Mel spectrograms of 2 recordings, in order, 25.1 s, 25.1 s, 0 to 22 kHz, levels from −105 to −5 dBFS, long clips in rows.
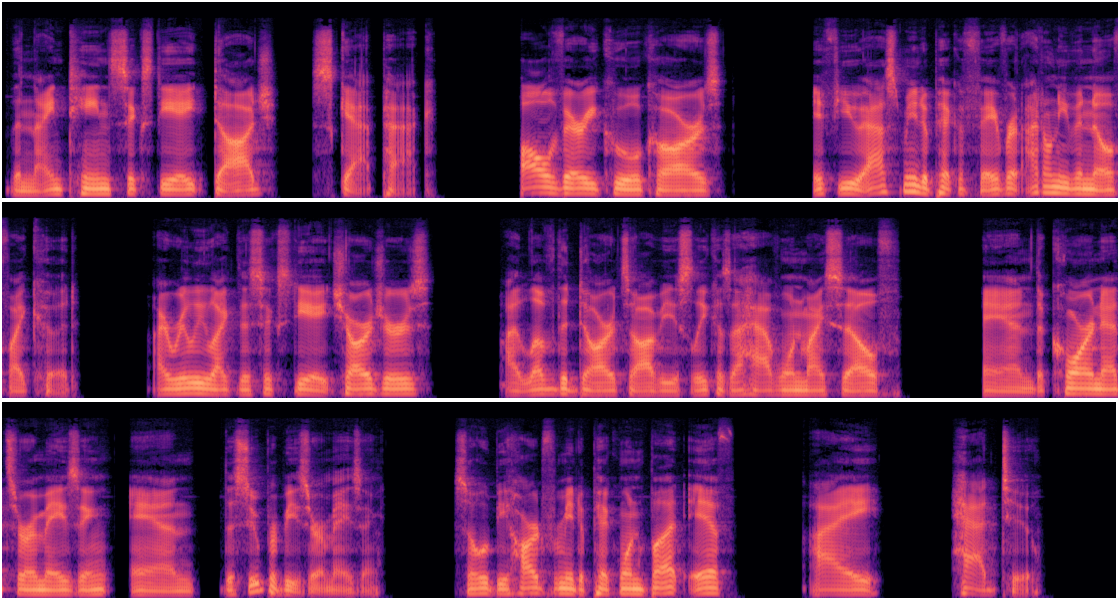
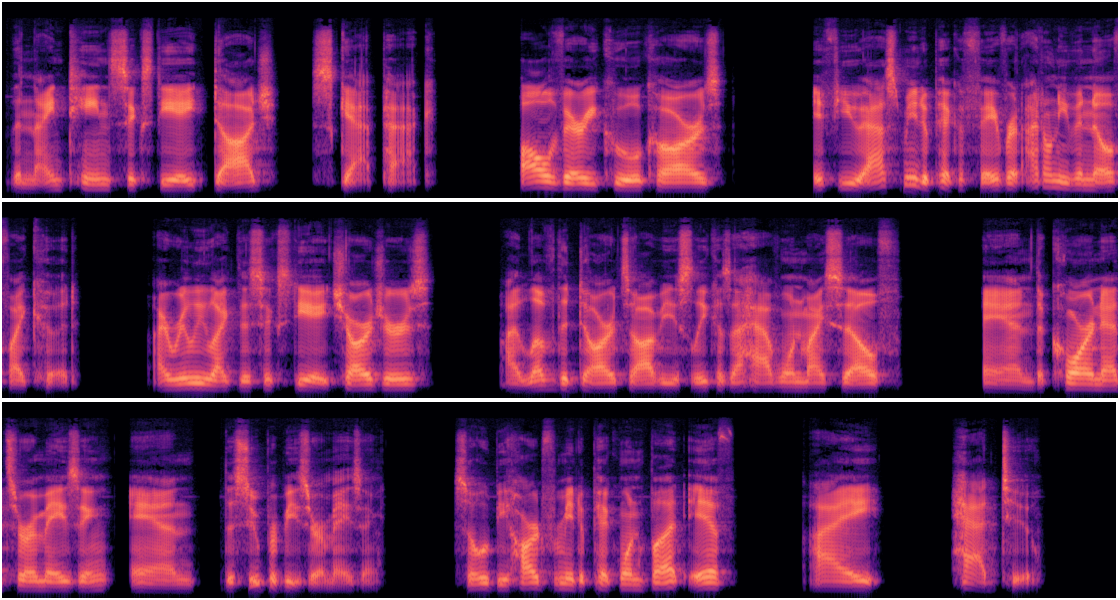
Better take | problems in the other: first | thin; very; fading below 350 Hz

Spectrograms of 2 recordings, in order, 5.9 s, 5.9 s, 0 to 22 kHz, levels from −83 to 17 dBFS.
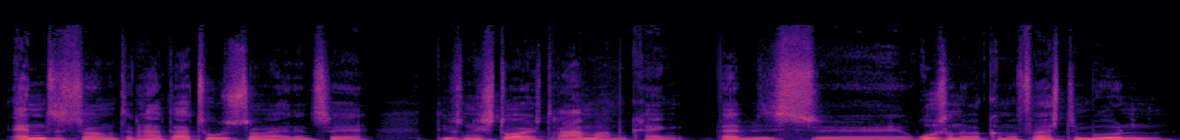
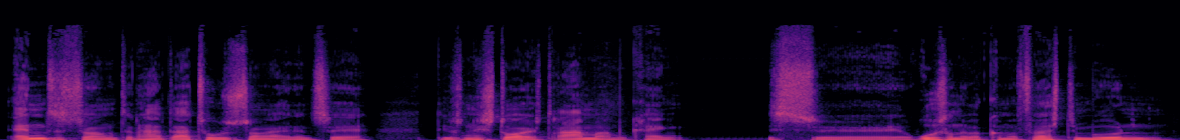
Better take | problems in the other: first | audio freezing; at 3.5 s

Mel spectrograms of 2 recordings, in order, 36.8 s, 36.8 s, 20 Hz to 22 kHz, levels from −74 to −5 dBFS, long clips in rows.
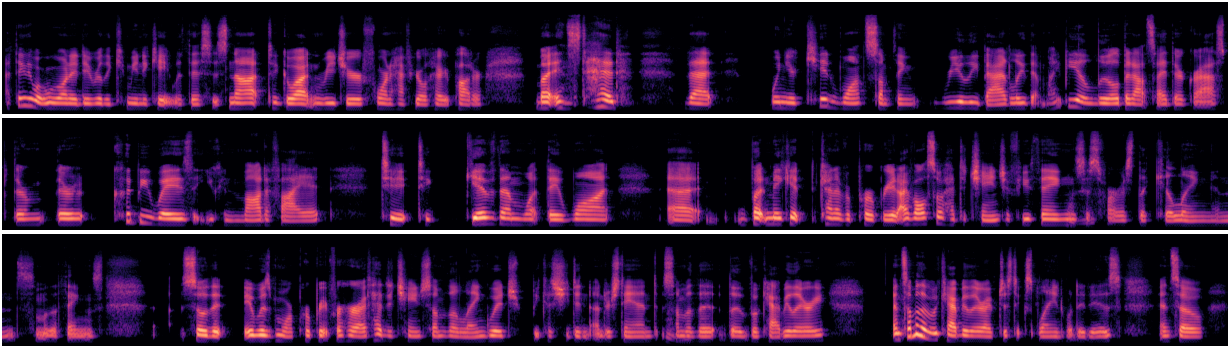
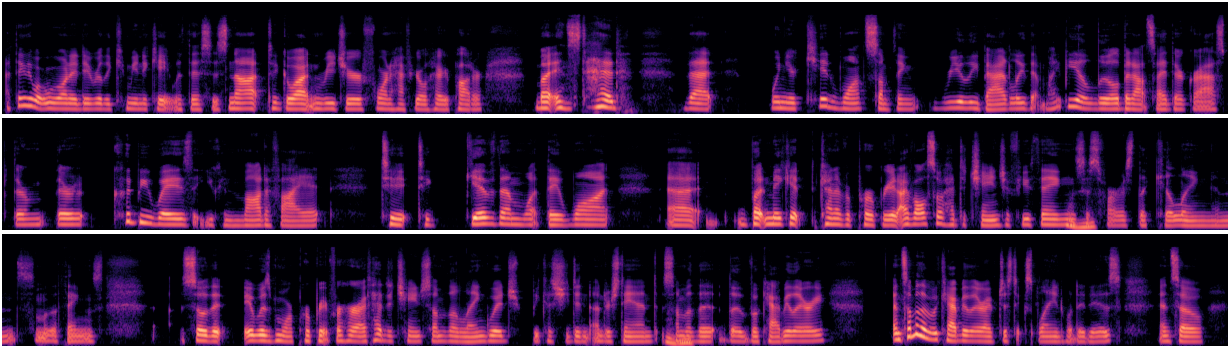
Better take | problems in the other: second | thin; somewhat; fading below 300 Hz

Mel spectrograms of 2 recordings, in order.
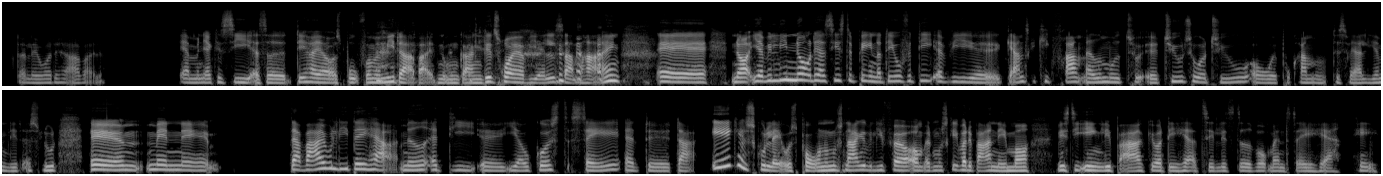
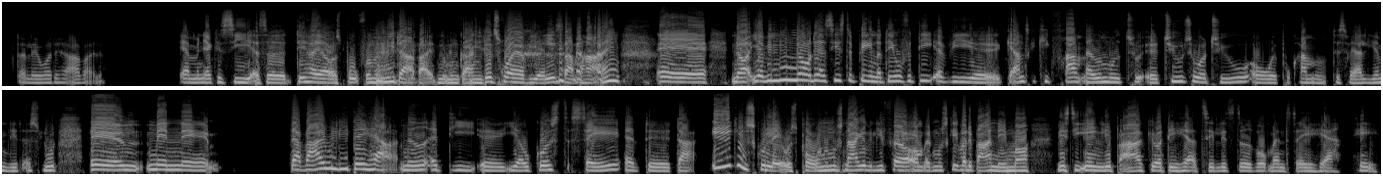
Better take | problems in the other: first | distortion; heavy; 13% of the sound clipped

